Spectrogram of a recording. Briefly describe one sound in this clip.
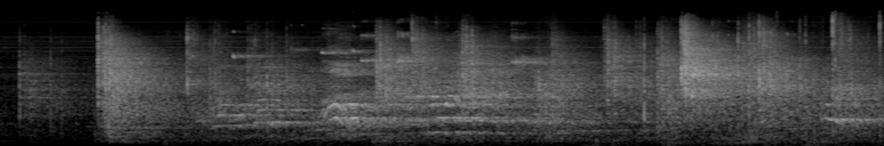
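Men shout to each other in an echoing gym.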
